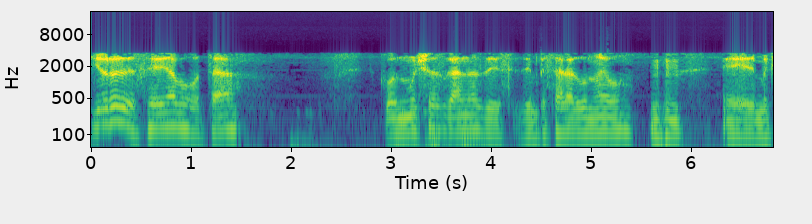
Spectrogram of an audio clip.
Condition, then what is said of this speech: Parkinson's disease. Que me vieran que, como tengo la voz ahora, que a veces me tiembla, a veces mm.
